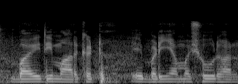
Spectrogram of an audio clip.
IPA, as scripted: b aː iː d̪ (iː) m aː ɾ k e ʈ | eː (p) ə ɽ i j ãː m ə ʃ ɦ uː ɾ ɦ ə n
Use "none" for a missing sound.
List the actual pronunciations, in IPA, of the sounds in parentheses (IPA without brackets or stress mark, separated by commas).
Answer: iː, b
